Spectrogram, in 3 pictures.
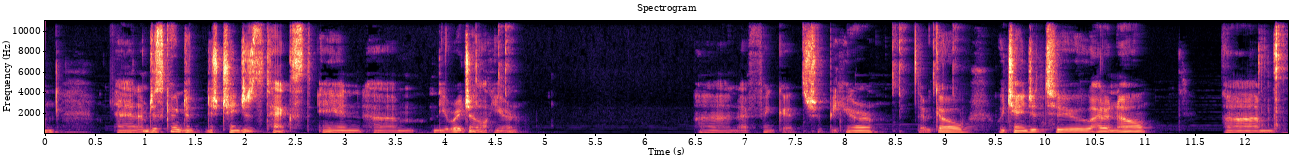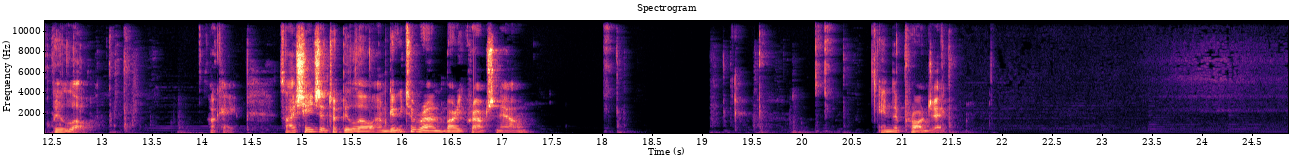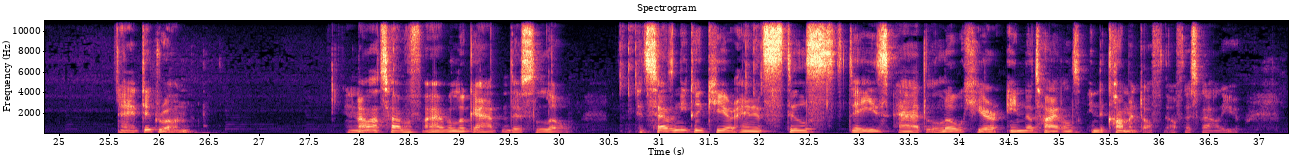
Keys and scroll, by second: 15.5 super+Tab, 19.0 ctrl+Right, 19.5 ctrl+Right, 21.2 super+r, 26.8 ctrl+Left.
